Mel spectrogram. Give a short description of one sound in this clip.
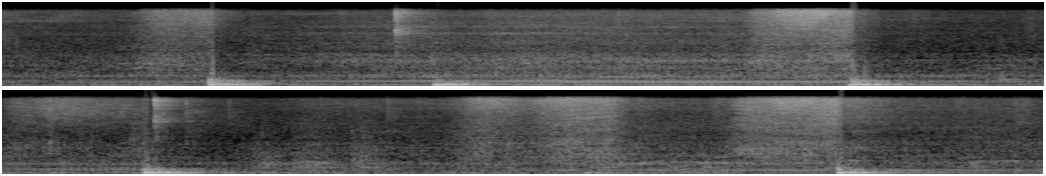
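An iron thumps down onto fabric.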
